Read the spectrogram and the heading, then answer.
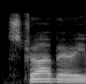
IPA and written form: ˈstrɔːˌbɛri (strawberry)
